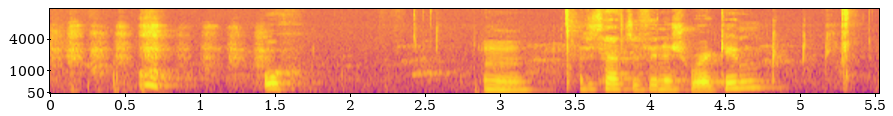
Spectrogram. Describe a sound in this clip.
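A baby babbles and squeals.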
